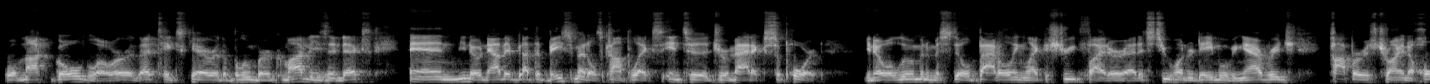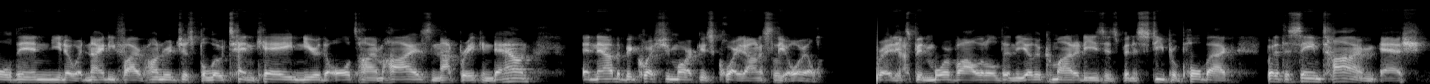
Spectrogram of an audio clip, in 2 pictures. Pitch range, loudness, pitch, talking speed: 105-120 Hz, -19 LUFS, 110 Hz, 190 wpm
